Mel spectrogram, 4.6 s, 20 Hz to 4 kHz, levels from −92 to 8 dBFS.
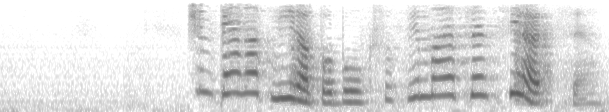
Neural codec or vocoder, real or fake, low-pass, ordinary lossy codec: codec, 16 kHz, 0.2 kbps, FocalCodec; fake; 3.6 kHz; AAC, 16 kbps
